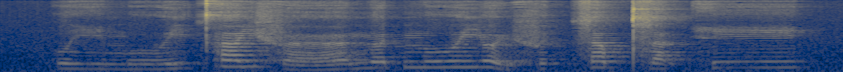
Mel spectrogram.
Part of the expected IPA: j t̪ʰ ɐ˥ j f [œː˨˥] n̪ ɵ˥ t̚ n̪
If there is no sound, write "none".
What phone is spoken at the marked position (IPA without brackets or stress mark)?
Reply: œː˨˥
